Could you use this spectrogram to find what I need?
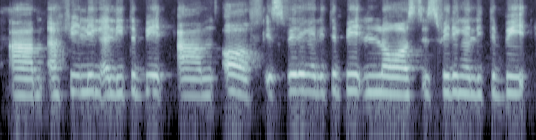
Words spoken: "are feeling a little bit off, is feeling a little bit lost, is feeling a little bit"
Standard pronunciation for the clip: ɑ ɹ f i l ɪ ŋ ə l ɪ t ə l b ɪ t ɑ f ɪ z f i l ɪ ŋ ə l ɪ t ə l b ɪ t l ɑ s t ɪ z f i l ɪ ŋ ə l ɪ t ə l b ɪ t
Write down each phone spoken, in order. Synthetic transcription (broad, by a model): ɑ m f i l ɪ ŋ ə l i t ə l b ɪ t ɑ f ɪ s f i l ɪ ŋ ə l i t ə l b ɪ t l ɑ s t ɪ s f i l ɪ ŋ ə l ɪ t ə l b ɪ t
